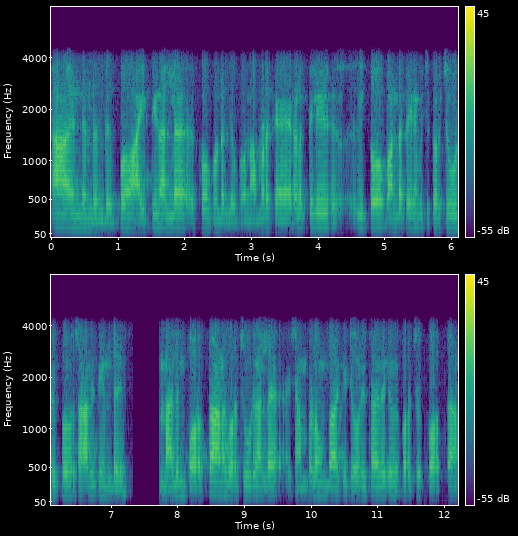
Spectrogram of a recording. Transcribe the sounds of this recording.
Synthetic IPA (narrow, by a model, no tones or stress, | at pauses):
aːeɳɖuɳɖuɳɖɨipːo̞ːɐ̰jʈːinɐlːɐskoːpːuɳɖɐlːoipːoːnɐmːuɽe̞ke̞ːɾɐɭɐt̪ːilipːo̞ːpɐɳɖɐt̪ːeːɾumpit͡ɕːɨkurɐt͡ɕːukuːɽiːpːo̞ːsa̰ːd̪ʱjɐt̪ːijuɳɖɨ | enːaːlumpurɐt̪ːaːɳɨkurɐt͡ɕːukuːɽinɐlːɐ̰ɕɐmbɐɭɐmumbaːkːit͡ɕoːɾist̪aːd̪iðokːekurɐt͡ɕːɨpurɐt̪ːa̰ːɳ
